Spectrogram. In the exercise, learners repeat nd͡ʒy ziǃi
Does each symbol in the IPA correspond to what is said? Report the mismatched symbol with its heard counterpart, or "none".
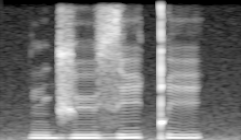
none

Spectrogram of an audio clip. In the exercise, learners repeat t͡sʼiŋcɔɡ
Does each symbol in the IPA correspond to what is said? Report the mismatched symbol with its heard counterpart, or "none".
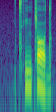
ɡ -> d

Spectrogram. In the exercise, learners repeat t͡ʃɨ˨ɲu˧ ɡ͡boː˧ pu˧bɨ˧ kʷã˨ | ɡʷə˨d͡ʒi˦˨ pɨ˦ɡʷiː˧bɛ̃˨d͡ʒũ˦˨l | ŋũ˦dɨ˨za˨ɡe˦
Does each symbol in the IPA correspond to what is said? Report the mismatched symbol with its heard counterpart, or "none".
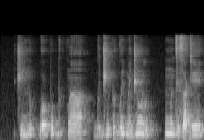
i˦˨ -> i˦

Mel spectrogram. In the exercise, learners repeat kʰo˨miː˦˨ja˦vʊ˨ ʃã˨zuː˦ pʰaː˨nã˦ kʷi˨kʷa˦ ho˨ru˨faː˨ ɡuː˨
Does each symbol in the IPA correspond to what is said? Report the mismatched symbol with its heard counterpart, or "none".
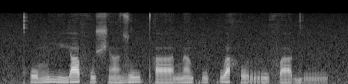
v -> f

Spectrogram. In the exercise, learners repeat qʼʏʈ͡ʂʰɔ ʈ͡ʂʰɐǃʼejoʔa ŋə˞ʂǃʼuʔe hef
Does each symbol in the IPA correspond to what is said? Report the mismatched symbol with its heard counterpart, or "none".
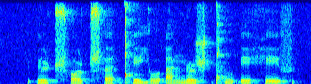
qʼ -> ʔ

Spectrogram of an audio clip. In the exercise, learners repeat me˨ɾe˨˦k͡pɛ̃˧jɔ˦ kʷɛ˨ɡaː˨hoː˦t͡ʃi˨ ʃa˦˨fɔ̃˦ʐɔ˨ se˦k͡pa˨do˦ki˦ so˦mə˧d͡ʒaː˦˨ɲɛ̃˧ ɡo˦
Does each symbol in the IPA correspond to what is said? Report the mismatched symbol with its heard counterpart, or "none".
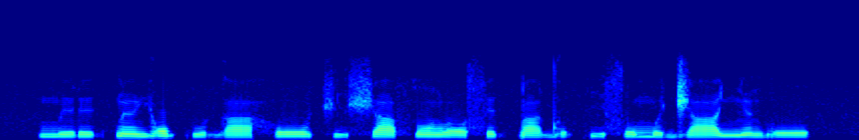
ʐ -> l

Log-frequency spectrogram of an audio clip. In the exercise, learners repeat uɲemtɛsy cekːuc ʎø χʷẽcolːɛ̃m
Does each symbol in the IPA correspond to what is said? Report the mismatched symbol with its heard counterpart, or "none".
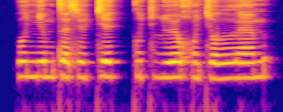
none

